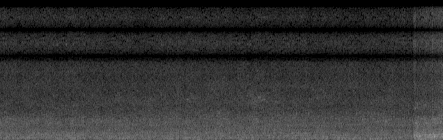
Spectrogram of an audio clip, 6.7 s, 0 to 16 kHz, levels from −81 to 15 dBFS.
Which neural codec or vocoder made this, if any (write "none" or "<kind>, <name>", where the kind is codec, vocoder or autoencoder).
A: codec, SNAC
